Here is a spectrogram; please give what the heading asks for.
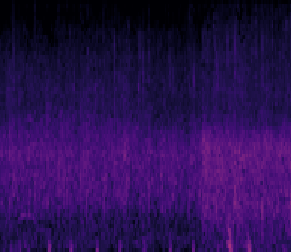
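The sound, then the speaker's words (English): An audience claps to welcome a guest speaker at a church service. The steady, dense applause keeps an even loudness from start to finish. “If you would this morning, put your hands together and welcome my good friend, Jim King.”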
